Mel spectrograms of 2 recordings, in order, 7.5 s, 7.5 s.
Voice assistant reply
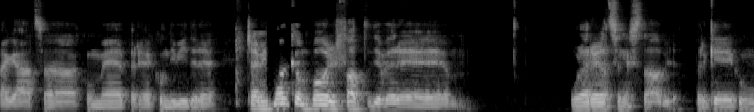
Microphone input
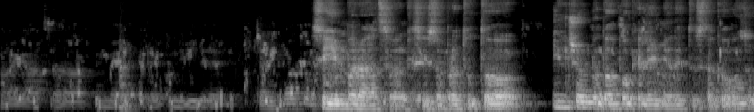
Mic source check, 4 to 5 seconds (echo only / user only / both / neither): both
